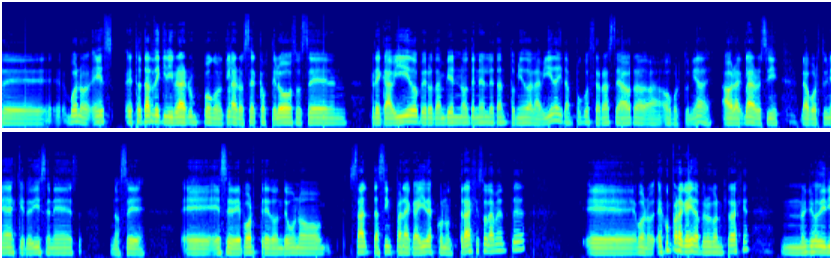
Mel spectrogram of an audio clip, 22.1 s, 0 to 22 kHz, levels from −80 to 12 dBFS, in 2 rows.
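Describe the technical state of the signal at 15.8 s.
At 15.8 s, periodic USB or driver dropouts are running, from 0.30 to 21.20 s. Every 1.00 s, a few milliseconds are skipped, giving regular ticks within the speech.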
